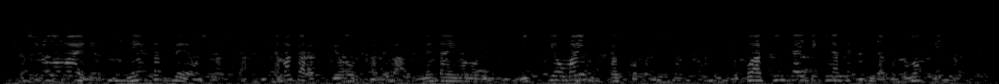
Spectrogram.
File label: male, live rec; SiSEC08; SiSEC underdetermined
